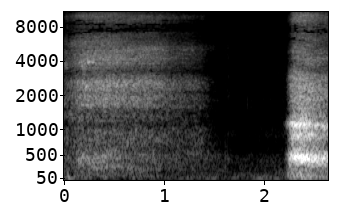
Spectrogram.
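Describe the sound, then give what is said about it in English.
A person takes a deep breath: a long, soft, airy inhale fades into a short pause, then a louder, forceful exhale. No talking. “I just realized I haven't really taken a breath in 10 minutes, so let me just do that.”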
